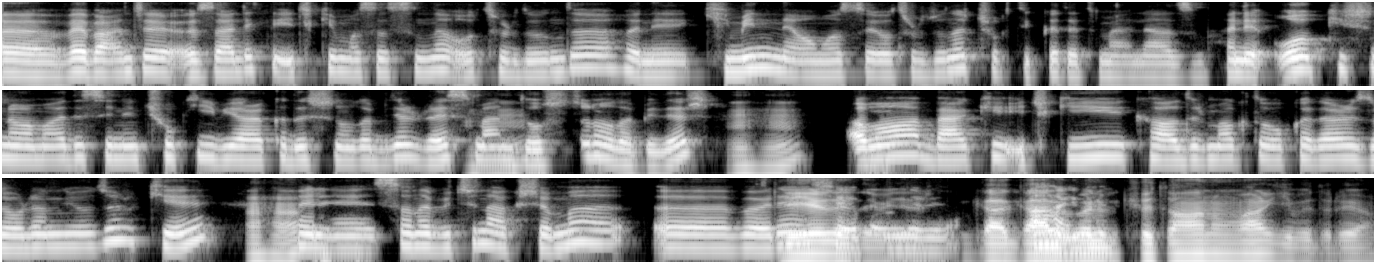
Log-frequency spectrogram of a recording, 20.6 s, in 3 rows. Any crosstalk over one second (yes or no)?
yes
